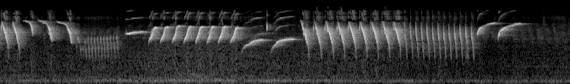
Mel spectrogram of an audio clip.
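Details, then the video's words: Male yellow Abyssinian canary song of fast downslurred notes, evenly repeated trills and swooping whistles, ending abruptly in quiet. "تغريد فحل ملتش"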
